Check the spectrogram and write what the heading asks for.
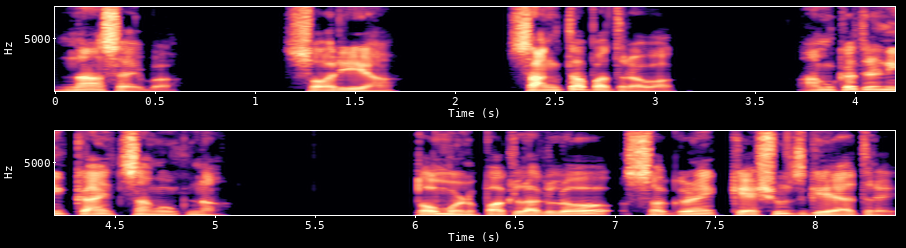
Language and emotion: Goan Konkani, neutral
